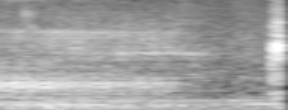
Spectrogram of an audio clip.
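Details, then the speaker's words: Sleeping dog snoring: a low, steady rumbling breath sound, heard briefly in a quiet room. "My goodness, he's such a little snorer. So lovely."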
